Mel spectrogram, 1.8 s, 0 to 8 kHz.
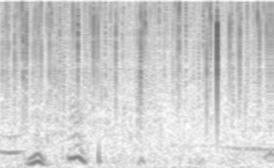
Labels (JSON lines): {"label": "biophony, cascading saw", "recorder": "SoundTrap 600 or HydroMoth"}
